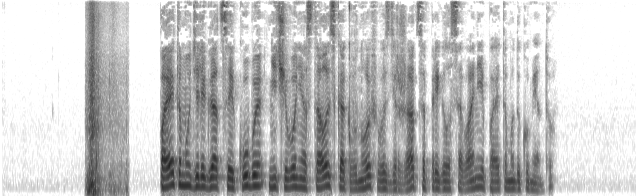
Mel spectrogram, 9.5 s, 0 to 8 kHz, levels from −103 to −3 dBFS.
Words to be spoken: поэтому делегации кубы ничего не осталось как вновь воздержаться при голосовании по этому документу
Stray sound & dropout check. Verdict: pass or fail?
fail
